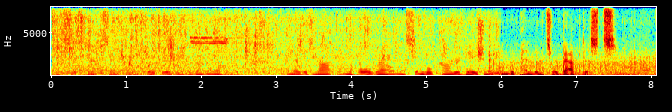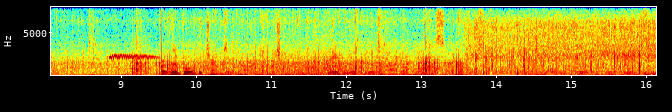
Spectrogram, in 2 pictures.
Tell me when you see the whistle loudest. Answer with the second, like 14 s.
9 s.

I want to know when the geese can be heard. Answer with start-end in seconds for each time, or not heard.
not heard.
